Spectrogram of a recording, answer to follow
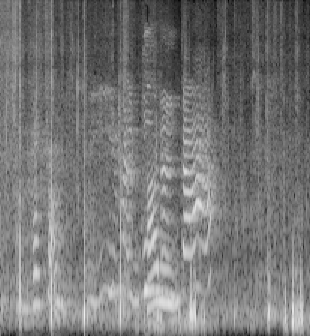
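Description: A young girl's voice making short, high, wavering vocal sounds, with a few sharp clicks in between.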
